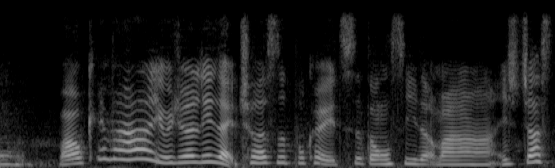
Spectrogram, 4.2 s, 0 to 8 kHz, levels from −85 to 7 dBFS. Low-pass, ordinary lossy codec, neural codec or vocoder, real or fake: 7.2 kHz; none; codec, 16 kHz, 2 kbps, X-Codec, HuBERT features, trained on LibriSpeech; fake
